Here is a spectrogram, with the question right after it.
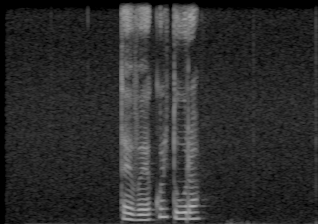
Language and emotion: Russian, neutral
